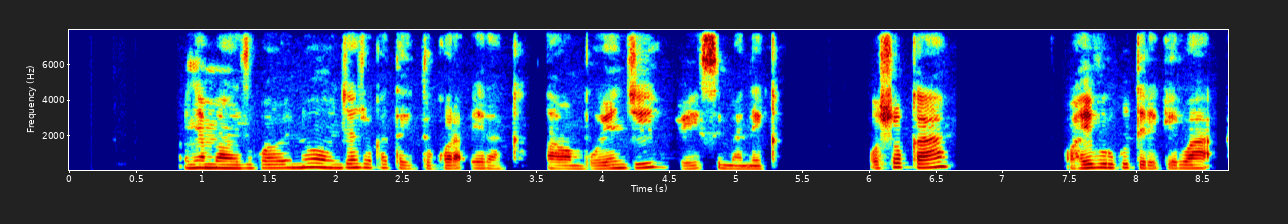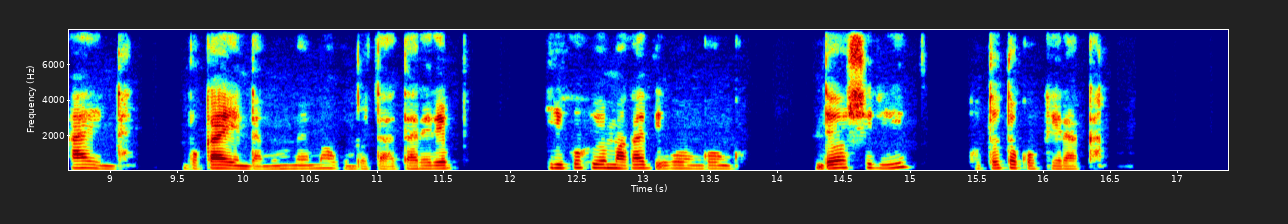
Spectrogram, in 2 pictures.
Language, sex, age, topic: Oshiwambo, female, 25-35, agriculture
